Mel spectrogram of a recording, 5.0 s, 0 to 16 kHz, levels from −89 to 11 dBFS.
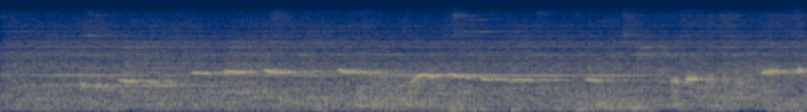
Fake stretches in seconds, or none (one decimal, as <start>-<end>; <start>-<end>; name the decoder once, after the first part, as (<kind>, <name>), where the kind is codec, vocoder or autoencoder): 4.1-5.0 (codec, DAC)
